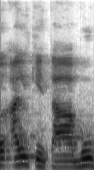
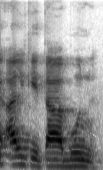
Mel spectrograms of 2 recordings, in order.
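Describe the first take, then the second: First: अल किताबु ending on a short u, no final n; correct reading without nunation. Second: अल किताबुन ending on a clear un; wrong reading with nunation. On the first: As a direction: say अल किताबु with the tanween dropped. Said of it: "अल किताबु पढ़ेंगे". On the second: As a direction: say अल किताबुन with the tanween kept, the wrong way. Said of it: "ऐसे नहीं पढ़ेंगे". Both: Shown as a demonstration.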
